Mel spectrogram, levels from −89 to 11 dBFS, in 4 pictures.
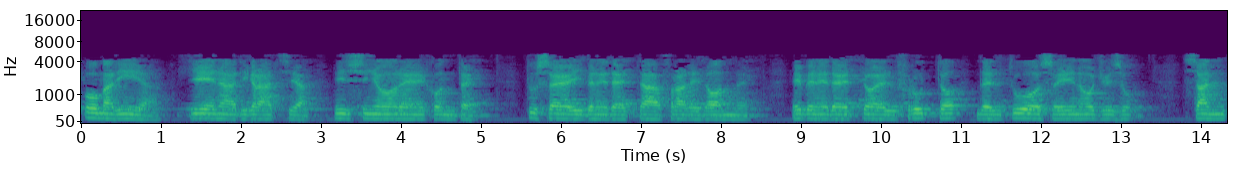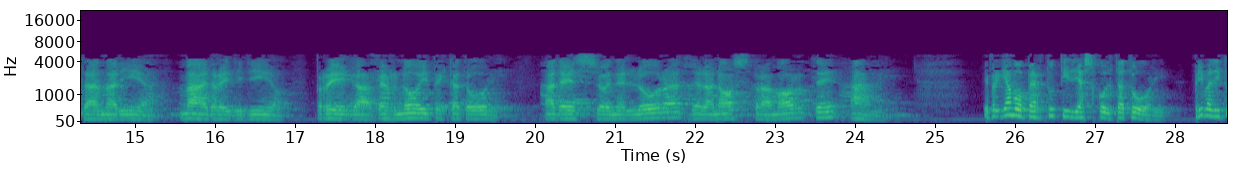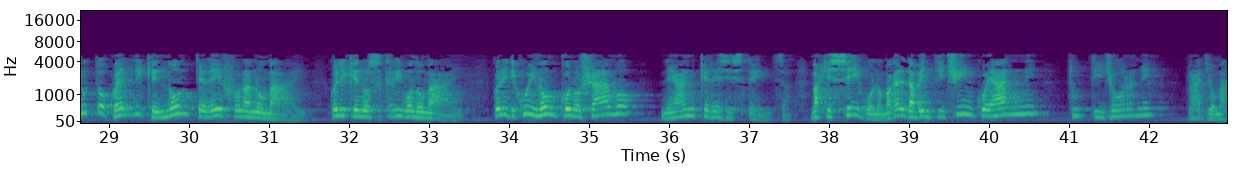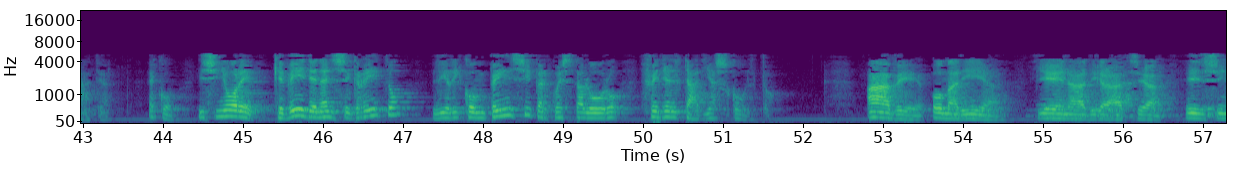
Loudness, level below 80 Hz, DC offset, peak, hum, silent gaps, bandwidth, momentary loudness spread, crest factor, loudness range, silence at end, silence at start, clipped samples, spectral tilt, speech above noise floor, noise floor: -23 LUFS; -64 dBFS; under 0.1%; -2 dBFS; none; none; 5.4 kHz; 15 LU; 22 dB; 4 LU; 0 s; 0 s; under 0.1%; -10 dB/octave; 37 dB; -61 dBFS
